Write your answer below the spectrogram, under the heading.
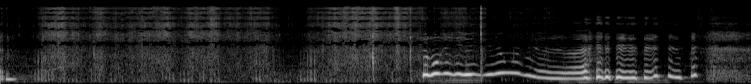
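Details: Male pet cat inside a bag, playing with its people through the bag; after about four seconds of rustling comes a long, wavering, drawn-out meow that dips and rises in pitch, followed by short clicks.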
